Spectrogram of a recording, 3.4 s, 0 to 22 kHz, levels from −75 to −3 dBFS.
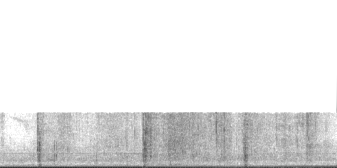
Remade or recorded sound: recorded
